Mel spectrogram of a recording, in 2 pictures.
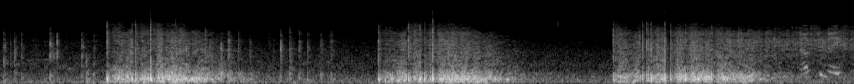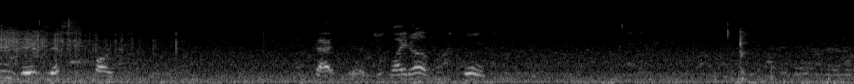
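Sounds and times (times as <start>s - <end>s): distant firework booms: 0.0s - 5.5s, 6.1s - 10.4s.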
